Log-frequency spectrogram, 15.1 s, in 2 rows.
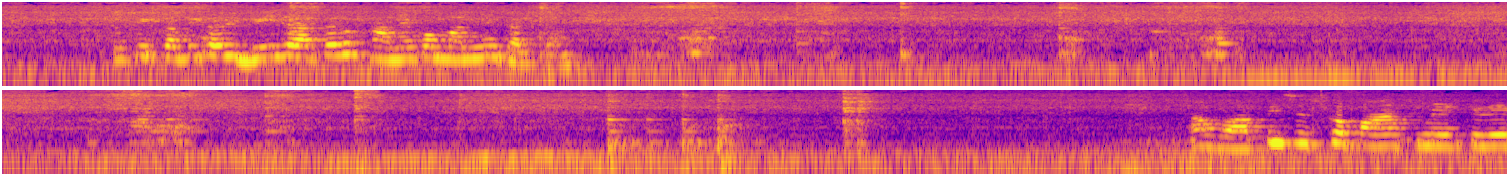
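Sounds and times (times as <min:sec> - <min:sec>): vegetables sizzling in oil: 0:00.0 - 0:15.0
metal spatula stirring and scraping: 0:00.6 - 0:06.6, 0:07.2 - 0:10.0
spatula clinking on pan: 0:02.7 - 0:04.7, 0:05.3 - 0:06.3, 0:08.0 - 0:09.5, 0:10.5 - 0:12.0.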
